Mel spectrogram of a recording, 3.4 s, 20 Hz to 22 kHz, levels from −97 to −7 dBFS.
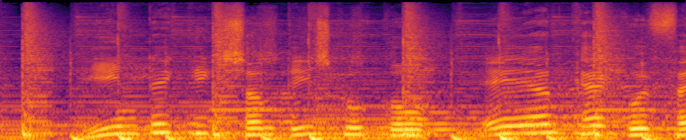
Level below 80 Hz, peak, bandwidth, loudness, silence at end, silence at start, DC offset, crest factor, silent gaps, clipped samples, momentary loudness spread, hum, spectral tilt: -24 dBFS; -2 dBFS; over 20 kHz; -17 LUFS; 0 s; 0 s; under 0.1%; 14 dB; none; under 0.1%; 4 LU; none; -6 dB/octave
